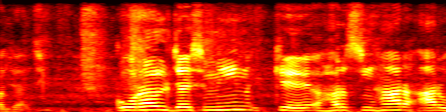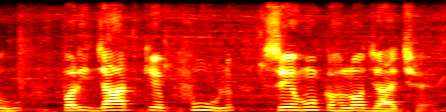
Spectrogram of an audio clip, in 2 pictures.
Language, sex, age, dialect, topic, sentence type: Maithili, male, 51-55, Angika, agriculture, statement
